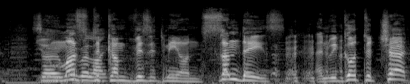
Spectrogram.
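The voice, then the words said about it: Mock German accent. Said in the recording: “that's not a good German accent”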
